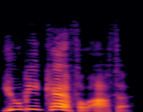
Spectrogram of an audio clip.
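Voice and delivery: high, loud, sharp warning. A narrator's reading. Missus Weasley cautions Arthur entering the bank, sharp. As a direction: warn your husband sharply. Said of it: "said Missus Weasley sharply".

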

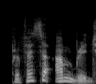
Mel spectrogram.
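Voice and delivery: ordinary delivery, nothing marked

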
